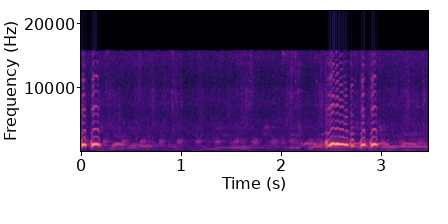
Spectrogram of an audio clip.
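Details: Local wild zebra dove song for luring and training. A short loud coo opens the clip, quiet rolling coos from other doves follow, then a strong four-note phrase of bouncing ringing coos plays.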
